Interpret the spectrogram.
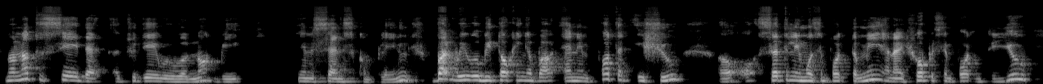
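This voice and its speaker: A man's voice: fairly high pitch, brisk, low-quality recording. A middle-aged Malaysian man with a Malaysian accent, hosting a live online talk show and chatting energetically with viewers in a small studio. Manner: energetic and hyper, greeting viewers by name. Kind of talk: casual live-stream chat with viewers. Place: small indoor studio set with brick wall.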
